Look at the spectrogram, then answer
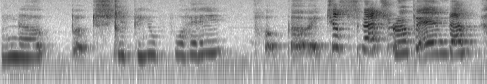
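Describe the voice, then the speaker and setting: A woman does a put-on character voice, breathy and extremely high, with very wide pitch swings. She goes at a very slow pace over clear background noise. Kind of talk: poetic literary reading. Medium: read story. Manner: breathy, rhythmic, gasping.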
